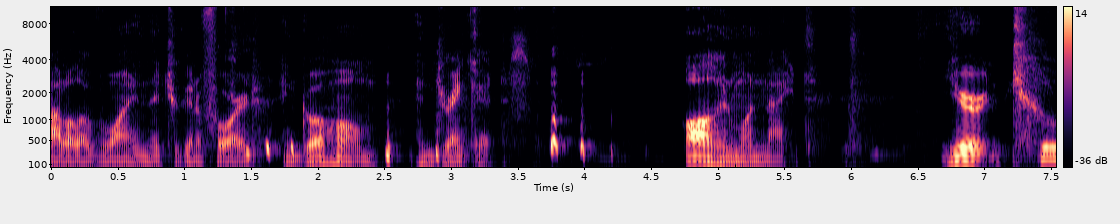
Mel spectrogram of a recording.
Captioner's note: giggling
